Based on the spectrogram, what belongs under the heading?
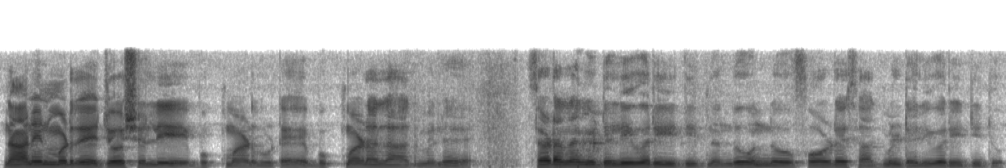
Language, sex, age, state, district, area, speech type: Kannada, male, 18-30, Karnataka, Mysore, rural, spontaneous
